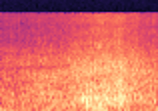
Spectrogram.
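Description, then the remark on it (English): Ocean surf washes steadily onto a shore, a broad continuous roar with a gentle swell in the middle, heard alone with a touch of wind and no voices. “I listen to insects and the birds and the waves.”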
